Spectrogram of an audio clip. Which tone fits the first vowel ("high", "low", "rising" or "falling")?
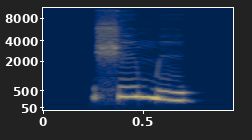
high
